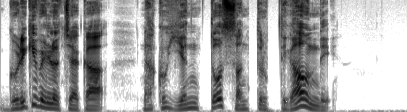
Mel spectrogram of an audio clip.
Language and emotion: Telugu, happy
